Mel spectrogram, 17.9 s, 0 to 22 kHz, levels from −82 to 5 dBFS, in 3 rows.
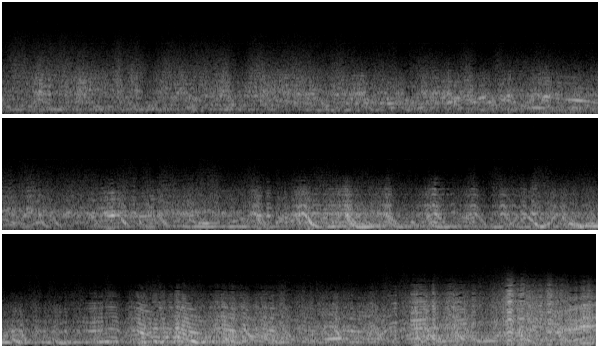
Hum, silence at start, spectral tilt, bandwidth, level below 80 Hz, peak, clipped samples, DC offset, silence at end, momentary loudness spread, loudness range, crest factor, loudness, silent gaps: none; 0 s; -8.5 dB/octave; 16 kHz; -50 dBFS; -10 dBFS; under 0.1%; under 0.1%; 0 s; 12 LU; 9 LU; 20 dB; -31 LUFS; none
